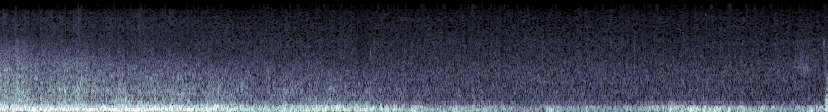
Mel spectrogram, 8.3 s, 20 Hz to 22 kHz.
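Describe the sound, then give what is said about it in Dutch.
A thunderstorm with lightning over a country road near the German city of Erfurt in July 1501: a deep, rolling rumble of thunder swells loudly at first, then slowly fades beneath a steady wash of heavy rain. No voices. “Maar het regent en bliksemschichten schieten uit de wolken.”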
